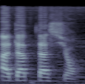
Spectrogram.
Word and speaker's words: adaptation: pause sur le mot adaptation. Il a connu beaucoup d'adaptations. Il a connu beaucoup d'adaptations. Alors, c'est difficile. On va prononcer plus doucement. Adaptation. Adaptation. Alors là, vous mettez adapou, pas de pou, d'accord ?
